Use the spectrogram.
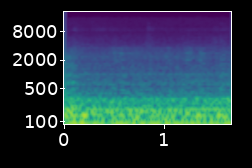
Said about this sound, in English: And now we're behind as you can hear probably, a grader truck, not truck, but like a road grader, and, I don't know what is he actually plowing? Yeah, it looks like he is, eh? Yeah, he's like grading. Like scraping like the scraping the road,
